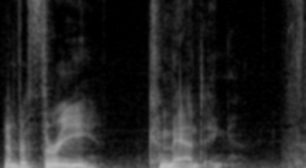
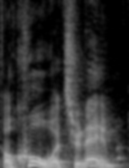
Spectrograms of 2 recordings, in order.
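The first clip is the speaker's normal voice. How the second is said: playful fun; 8 semitones higher than usual. Shown as a demonstration. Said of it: "in a way where it's adding to the fun".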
